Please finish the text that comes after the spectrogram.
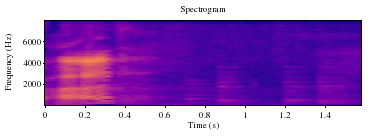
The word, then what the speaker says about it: を: So while it's spelled O, it's actually pronounced O. You don't usually say whoa, whoa, whoa, whoa, whoa, whoa. Yeah, you don't do that. The W is kind of silent.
